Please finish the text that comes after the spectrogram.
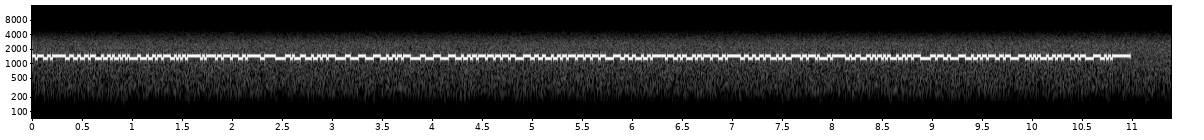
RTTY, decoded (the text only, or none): … DE 4X7VTZ 599 599 1198 1198 UA7IP M3LNJ 579 094 094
